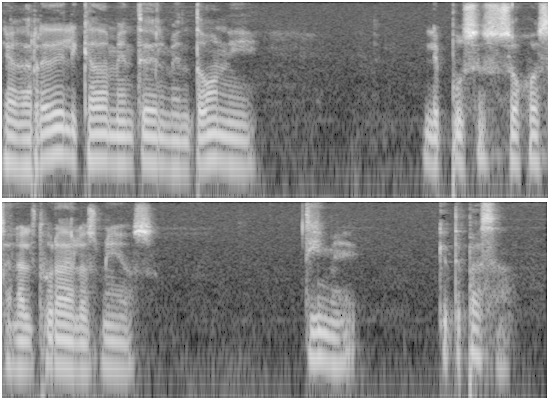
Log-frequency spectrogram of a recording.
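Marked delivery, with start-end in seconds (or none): 6.4-7.9 concerned, worried tone. Narrator to someone avoiding their gaze, asking with concern. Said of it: "Le dije con preocupación".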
